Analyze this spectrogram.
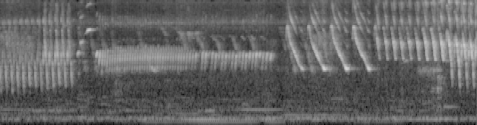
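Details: Canary song: a sustained buzzy trill lasting well over a second, then a quick run of descending whistled notes and rapid chirps, with a low hum in the background.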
